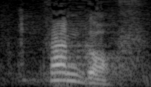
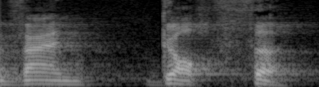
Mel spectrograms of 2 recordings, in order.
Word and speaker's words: Van Gogh: Van Gogh. We're after... How is it? Well, I'm going to go Van Gogh. Van Gogh.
